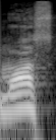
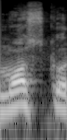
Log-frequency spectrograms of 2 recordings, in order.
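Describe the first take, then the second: First: The word ends on a consonant sound. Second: The word ends with an added vowel sound. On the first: The speaker calls it right. "এটা মস্ক হবে" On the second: The speaker calls it wrong. "এটা মস্কো নয়"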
